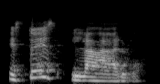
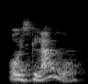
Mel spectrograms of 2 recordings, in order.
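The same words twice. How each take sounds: First: "largo" with the a held a little; restrained "laargo", not exaggerated; slightly elongated vowel. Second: Said in the usual way. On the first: Shown as a demonstration. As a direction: stretch the a of "largo" modestly, low and slow. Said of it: "alargaría un poquito al menos".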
